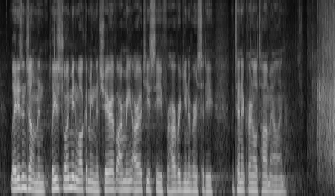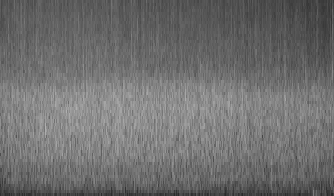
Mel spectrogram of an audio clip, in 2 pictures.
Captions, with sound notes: Ladies and gentlemen, please join me in welcoming the chair of Army ROTC for Harvard University, Lieutenant Colonel Tom Allen. (audience applauding)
